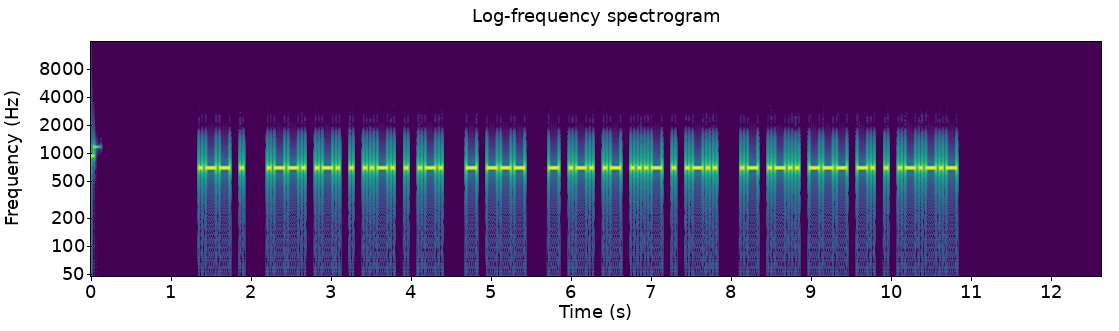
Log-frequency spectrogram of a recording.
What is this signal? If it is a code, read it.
Morse code, heard as a keyed tone, about 28 wpm, 700 Hz. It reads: WE PREFER TO TRAVEL ALONE.
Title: Sentences from Top 1100 Words 28wpm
